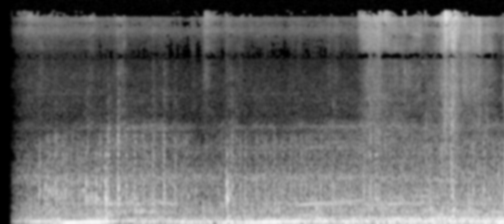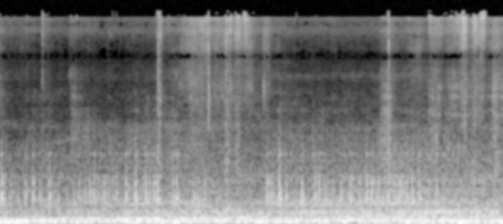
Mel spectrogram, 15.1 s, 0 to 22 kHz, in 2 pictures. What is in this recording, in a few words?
mazda 3 clunking noise under acceleration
